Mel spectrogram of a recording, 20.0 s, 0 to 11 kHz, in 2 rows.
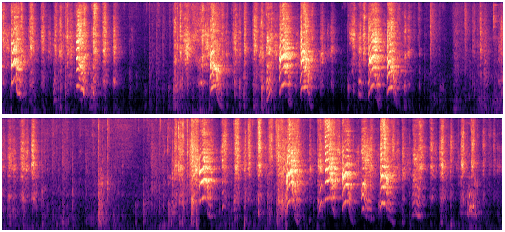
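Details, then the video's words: Two Pomeranians barking together in a duet, bursts of rapid high yappy barks in clusters lasting about two seconds, separated by short pauses, with sharp repeated yips throughout. "ポメラニアン Pomeranian デュエット吠え 1000回 犬の鳴き声"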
